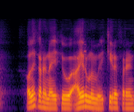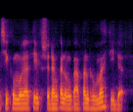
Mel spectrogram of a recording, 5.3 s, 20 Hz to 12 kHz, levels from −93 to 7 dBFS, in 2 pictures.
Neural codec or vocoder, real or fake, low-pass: codec, 16 kHz, about 1 kbps, DyCAST, with the encoder's durations; fake; 7.2 kHz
